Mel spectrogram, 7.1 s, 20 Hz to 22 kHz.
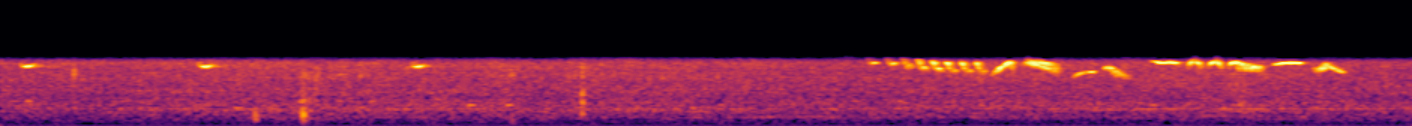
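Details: Ring ouzel on Monte Avaro, Bergamo province, Italy, 4 July 2010: a few isolated high notes, then midway a rapid run of short, bright chirping notes that continues to the end over steady background hiss.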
